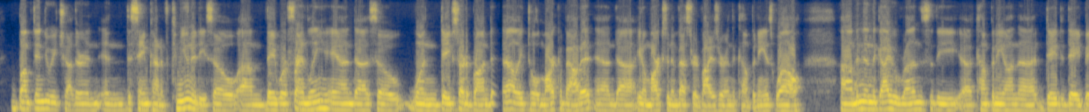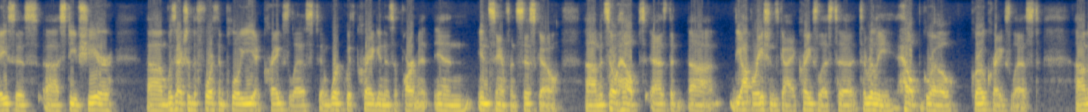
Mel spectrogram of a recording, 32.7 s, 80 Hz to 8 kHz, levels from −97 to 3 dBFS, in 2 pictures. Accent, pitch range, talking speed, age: American, 105-120 Hz, 180 wpm, 40-59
